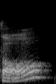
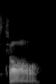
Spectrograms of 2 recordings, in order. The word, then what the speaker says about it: Neanderthal: It's not Thal? – No, it's Tall.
